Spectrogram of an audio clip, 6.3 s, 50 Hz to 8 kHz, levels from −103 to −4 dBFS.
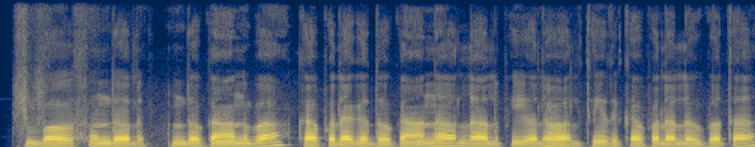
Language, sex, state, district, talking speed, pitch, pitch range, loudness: Bhojpuri, male, Bihar, Muzaffarpur, 115 wpm, 125 Hz, 120-130 Hz, -15 LUFS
